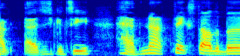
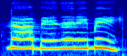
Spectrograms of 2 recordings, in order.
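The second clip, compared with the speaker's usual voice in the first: much higher, squeaky protest. Retold or imitated. Teen gamer protesting to adolescence in a squeaky voice. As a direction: squeak it out like a cartoon kid. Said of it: "I'm like".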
